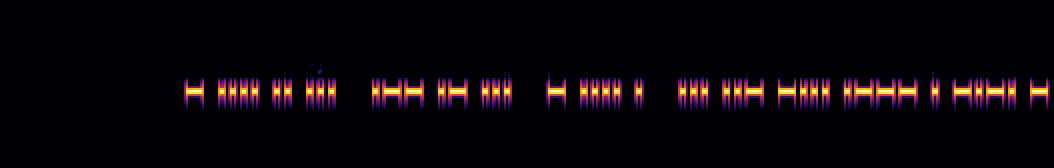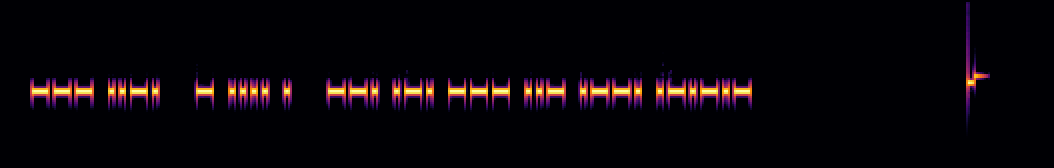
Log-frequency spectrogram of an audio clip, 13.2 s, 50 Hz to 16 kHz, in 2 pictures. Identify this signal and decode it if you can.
Morse code, heard as a keyed tone, about 34 wpm, 700 Hz. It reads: THIS WAS THE SUBJECT OF THE GROUP.
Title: Sentences from Top 1000 Words - Review Part 1 - 35wpm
